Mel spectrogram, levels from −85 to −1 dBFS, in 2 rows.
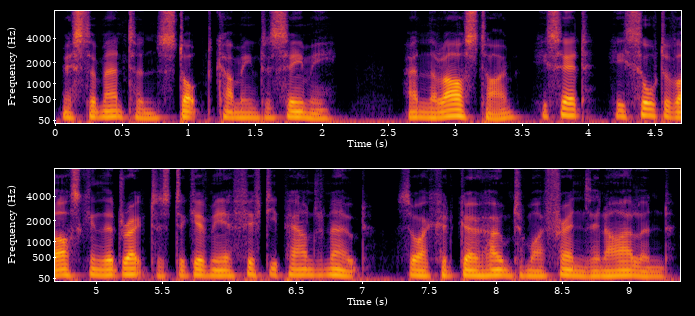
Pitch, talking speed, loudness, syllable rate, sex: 100 Hz, 230 wpm, -21 LUFS, 5.3 syllables/s, male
